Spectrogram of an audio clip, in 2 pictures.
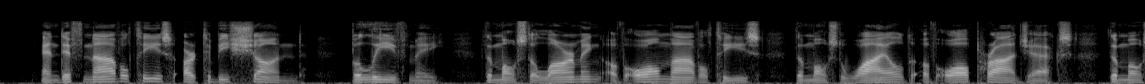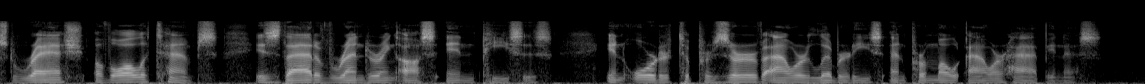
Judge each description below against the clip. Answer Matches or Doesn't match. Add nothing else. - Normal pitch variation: Doesn't match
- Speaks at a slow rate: Matches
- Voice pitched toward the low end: Matches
